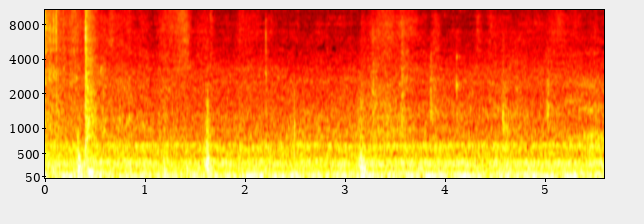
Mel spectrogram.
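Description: Steady low background hum with a faint steady tone, and a few light rustles and ticks as folded quilting fabric is handled.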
